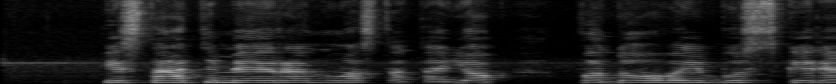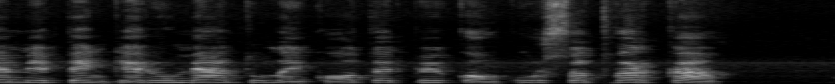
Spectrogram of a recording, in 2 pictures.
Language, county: Lithuanian, Panevėžys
